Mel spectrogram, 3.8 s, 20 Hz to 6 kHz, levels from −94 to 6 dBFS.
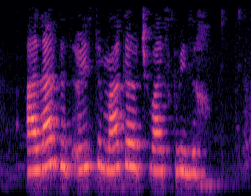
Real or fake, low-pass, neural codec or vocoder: real; 5.4 kHz; none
